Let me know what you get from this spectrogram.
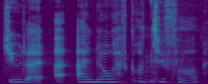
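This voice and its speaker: A woman's voice: fairly high pitch, normal speed, breathy edge. An actress playing an anxious, meddling middle-aged grandmother, stammering and flustered, in a TV soap. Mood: anxious, pleading. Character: anxious meddling grandmother pleading with her adult son. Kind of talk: naturalistic TV soap acting.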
